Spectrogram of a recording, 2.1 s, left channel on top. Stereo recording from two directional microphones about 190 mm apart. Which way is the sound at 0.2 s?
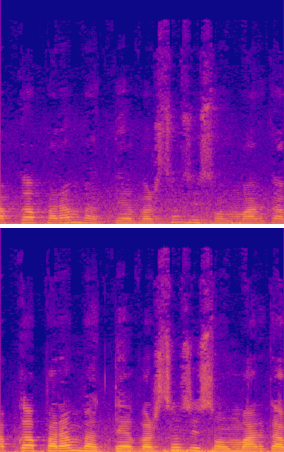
45° right (ahead or behind).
